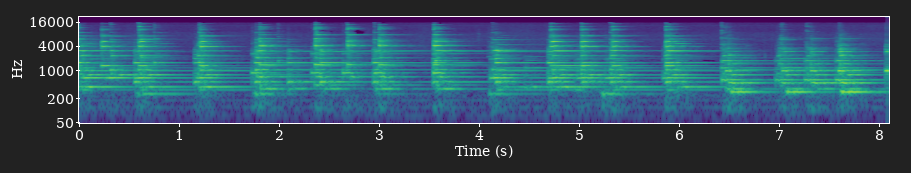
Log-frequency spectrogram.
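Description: Handbell choir playing a three-octave set of handbells struck with mallets: chords of several bells struck in a march rhythm, about every half to two-thirds of a second. Each chord rings out and fades before the next.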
